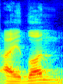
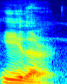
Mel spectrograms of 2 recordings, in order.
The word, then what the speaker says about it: either: Ya, aidan juga. Dalam bahasa Inggris ada kata yang artinya juga, yaitu aida. Itu kalau British pronunciation. Kalau American pronunciation ini either.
